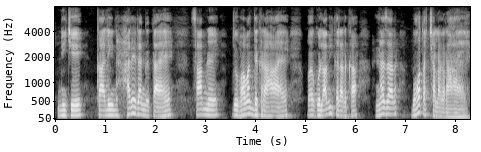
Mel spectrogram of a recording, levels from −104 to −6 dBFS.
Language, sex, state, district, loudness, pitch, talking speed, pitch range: Hindi, male, Jharkhand, Jamtara, -18 LUFS, 135 Hz, 160 wpm, 130-140 Hz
